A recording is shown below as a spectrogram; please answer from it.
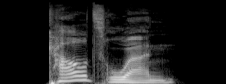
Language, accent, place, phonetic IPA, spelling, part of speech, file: German, Germany, Berlin, [ˈkaʁlsˌʁuːɐn], Karlsruhern, noun, De-Karlsruhern.ogg
- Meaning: dative plural of Karlsruher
